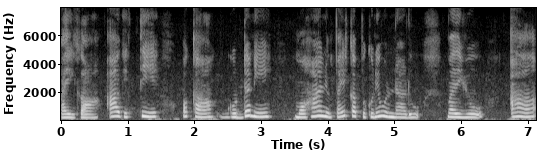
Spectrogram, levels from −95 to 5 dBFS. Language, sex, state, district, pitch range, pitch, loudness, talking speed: Telugu, female, Andhra Pradesh, Chittoor, 250-305 Hz, 275 Hz, -15 LUFS, 90 wpm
